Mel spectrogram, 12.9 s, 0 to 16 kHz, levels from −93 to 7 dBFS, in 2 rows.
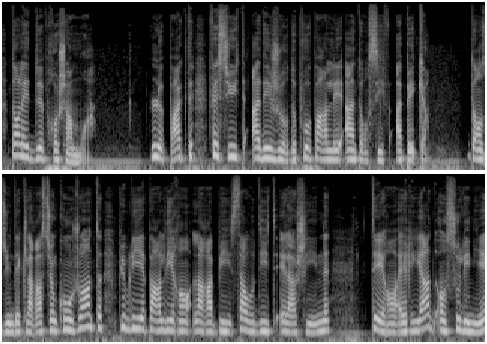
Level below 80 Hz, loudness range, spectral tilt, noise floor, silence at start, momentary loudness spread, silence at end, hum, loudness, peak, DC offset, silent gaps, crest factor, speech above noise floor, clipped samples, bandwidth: -46 dBFS; 2 LU; -5.5 dB/octave; -41 dBFS; 0 s; 5 LU; 0 s; none; -22 LUFS; -6 dBFS; under 0.1%; none; 16 dB; 20 dB; under 0.1%; 15 kHz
